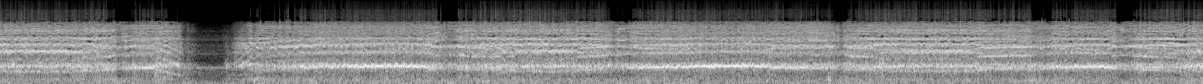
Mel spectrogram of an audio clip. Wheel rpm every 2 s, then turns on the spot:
160, 130, 200, 200, 200, 190.
none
